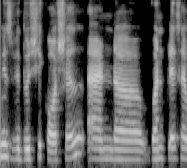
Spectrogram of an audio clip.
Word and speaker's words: Vidushi: And next we have our guest with Duche. I just pronounce it, hopefully it's correct again. Hello, my name is Vidushi Kaushal, and one place I want to visit is Leh in India.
